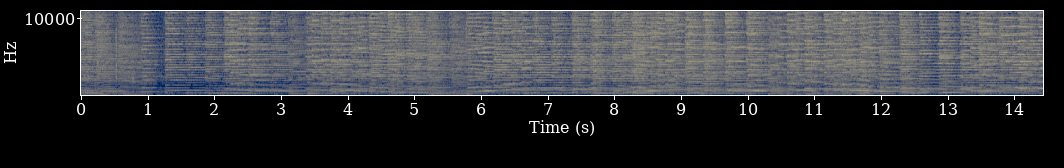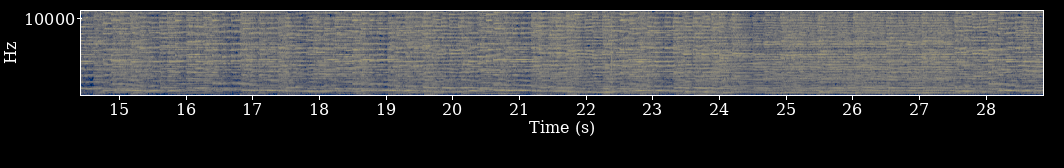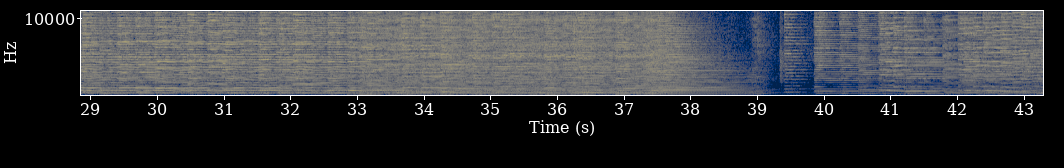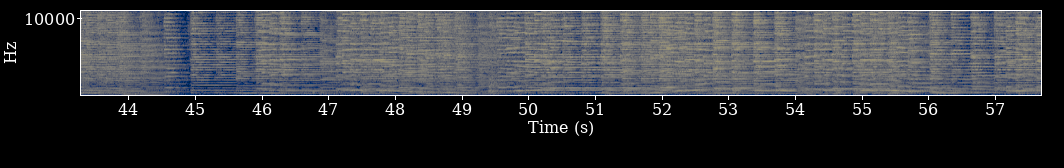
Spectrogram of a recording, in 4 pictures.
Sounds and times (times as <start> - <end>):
Harpsichord: 0.0 - 57.7.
